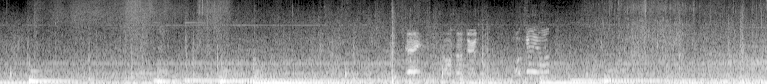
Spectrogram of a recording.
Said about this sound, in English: we're in quite a heavy swell and I'm hanging onto a ladder on the stern of the boat. I feel much more comfortable outside than inside when I can see the horizon.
